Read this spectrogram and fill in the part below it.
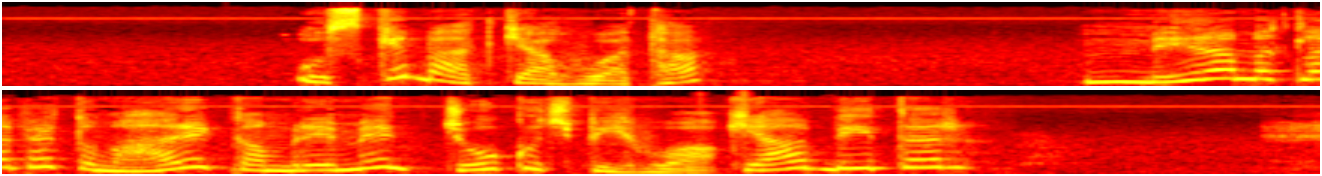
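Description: A middle-aged woman speaks with animation, close by.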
